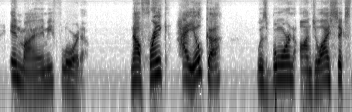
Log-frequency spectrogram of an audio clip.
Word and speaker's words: Giacoia: it, and it was inked by Frank Hayoka. And that's spelled Giacoia.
